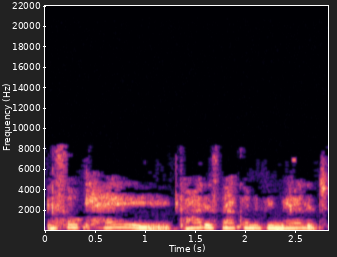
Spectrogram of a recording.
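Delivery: soothing, soft, high-pitched, coaxing devil voice.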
